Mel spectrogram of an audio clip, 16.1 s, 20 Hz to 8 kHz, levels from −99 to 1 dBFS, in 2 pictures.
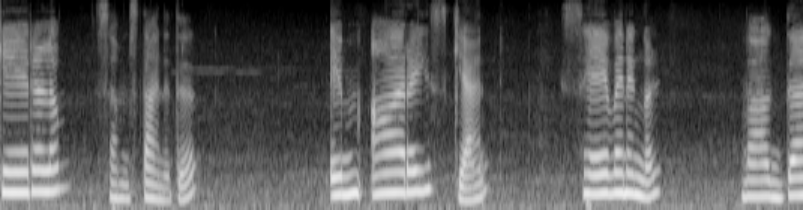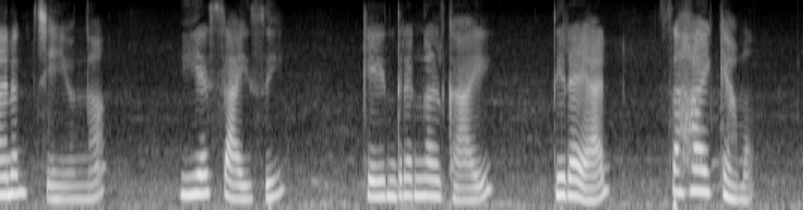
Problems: none marked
